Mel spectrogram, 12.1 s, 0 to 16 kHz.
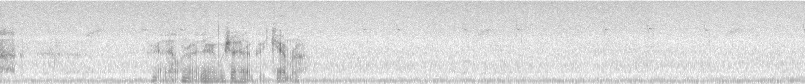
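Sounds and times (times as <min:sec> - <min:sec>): bird chirping faintly: 0:00.0 - 0:04.2, 0:05.2 - 0:11.5
steady low hum: 0:00.0 - 0:12.0.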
